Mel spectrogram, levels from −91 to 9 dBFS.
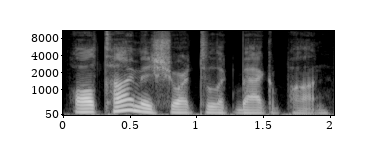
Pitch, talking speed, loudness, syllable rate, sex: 120 Hz, 235 wpm, -18 LUFS, 4.7 syllables/s, male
